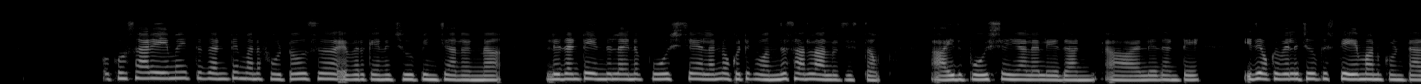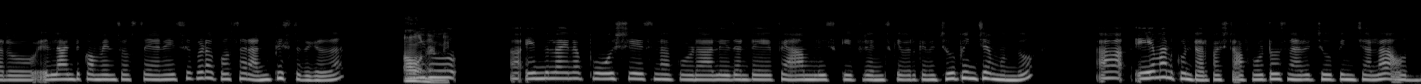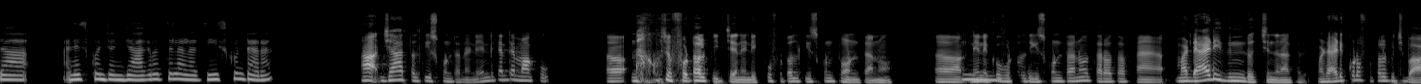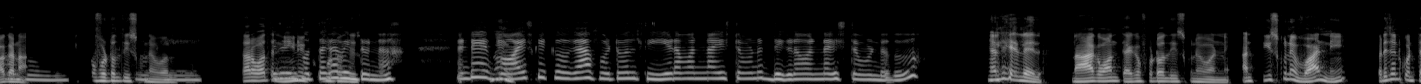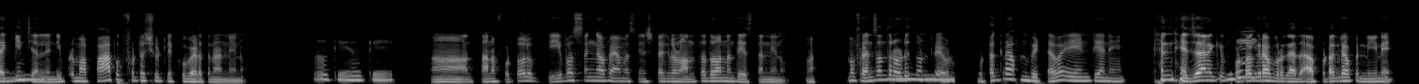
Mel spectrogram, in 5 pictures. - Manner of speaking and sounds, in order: in English: "పోస్ట్"; in English: "పోస్ట్"; in English: "కామెంట్స్"; in English: "పోస్ట్"; in English: "ఫామిలీస్‌కి , ఫ్రెండ్స్‌కి"; in English: "ఫస్ట్?"; laughing while speaking: "నాకు కొంచెం ఫోటోలు పిచ్చేనండి"; in English: "డ్యాడీ‌ది"; in English: "డ్యాడీకి"; chuckle; in English: "బాయ్స్‌కి"; other background noise; in English: "అండ్"; in English: "ప్రజెంట్"; in English: "ఫేమస్ ఇన్‌స్టాగ్రామ్‌లో"; in English: "ఫ్రెండ్స్"; in English: "ఫోటోగ్రాఫ్‌ని"; laugh; in English: "ఫోటోగ్రాఫర్"; in English: "ఫోటోగ్రాఫర్"
- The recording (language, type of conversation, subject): Telugu, podcast, ఫోటోలు పంచుకునేటప్పుడు మీ నిర్ణయం ఎలా తీసుకుంటారు?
